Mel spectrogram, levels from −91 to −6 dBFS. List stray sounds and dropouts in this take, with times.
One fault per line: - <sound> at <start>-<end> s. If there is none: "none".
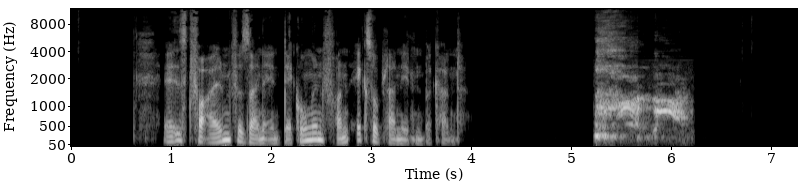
- laugh at 5.2-6.2 s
